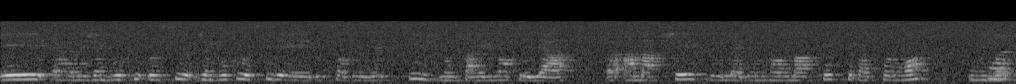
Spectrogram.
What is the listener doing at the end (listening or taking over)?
listening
